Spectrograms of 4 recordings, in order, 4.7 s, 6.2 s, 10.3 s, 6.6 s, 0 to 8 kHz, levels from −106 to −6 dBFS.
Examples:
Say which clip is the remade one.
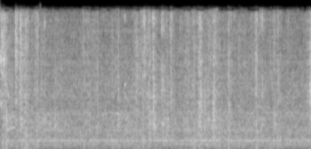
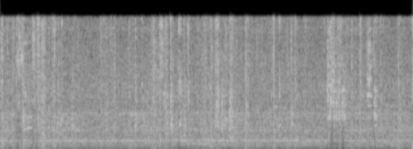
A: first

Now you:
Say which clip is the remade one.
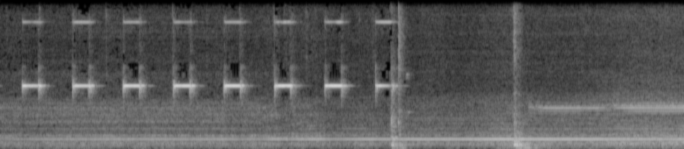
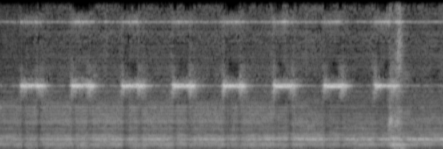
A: second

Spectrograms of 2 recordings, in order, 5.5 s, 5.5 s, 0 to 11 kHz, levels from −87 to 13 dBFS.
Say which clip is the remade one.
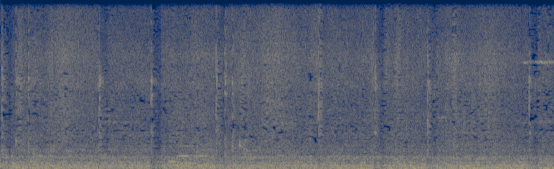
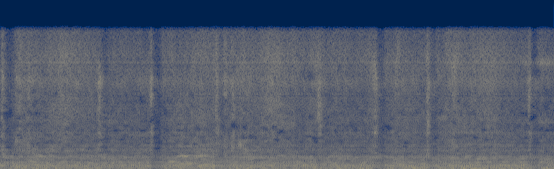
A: second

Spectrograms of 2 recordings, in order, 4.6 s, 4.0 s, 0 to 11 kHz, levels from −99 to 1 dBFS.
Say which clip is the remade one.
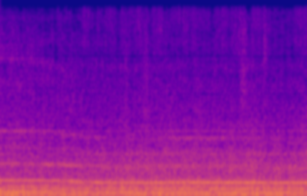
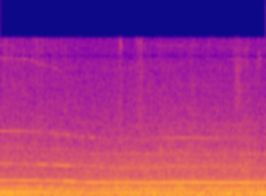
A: first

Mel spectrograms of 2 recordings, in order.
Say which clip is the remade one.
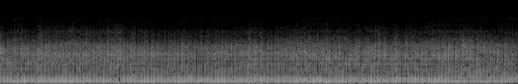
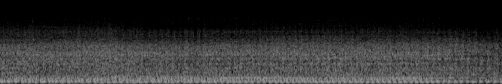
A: first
